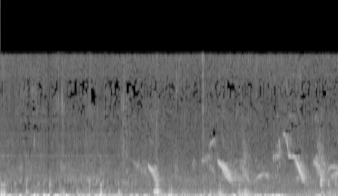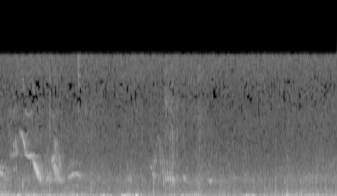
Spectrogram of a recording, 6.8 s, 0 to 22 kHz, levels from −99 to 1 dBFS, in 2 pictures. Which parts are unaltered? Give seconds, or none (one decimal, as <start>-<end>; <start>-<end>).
1.2-6.8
